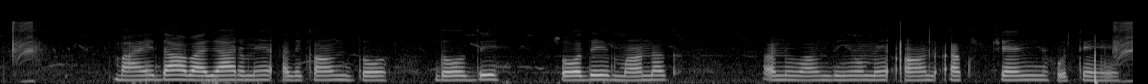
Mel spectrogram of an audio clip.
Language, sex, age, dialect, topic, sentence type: Hindi, female, 18-24, Kanauji Braj Bhasha, banking, statement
